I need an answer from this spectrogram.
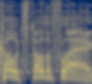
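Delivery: high, pleading, insistent voice. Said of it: "some guys would be like".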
